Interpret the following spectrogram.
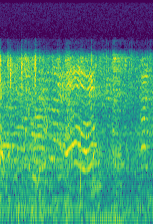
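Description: A child's high voice, calling out without clear words, rising and falling in pitch twice, near the start and about a second in.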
